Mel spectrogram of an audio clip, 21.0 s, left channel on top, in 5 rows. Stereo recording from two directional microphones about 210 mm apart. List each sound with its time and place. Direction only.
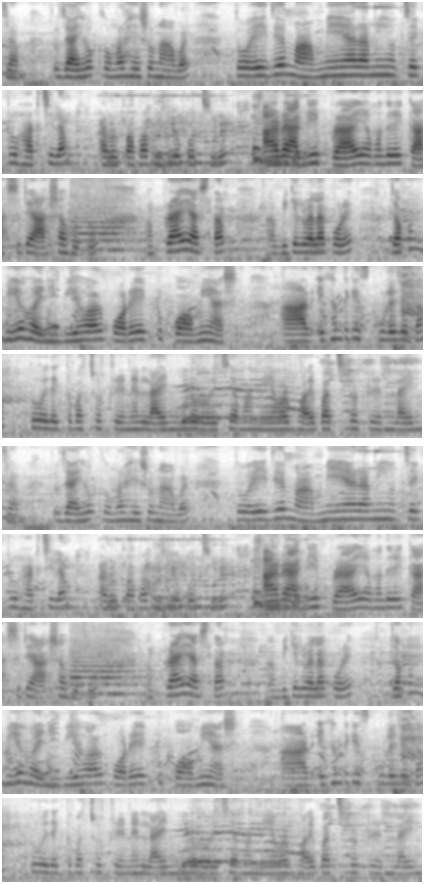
0.0 s a woman's voice: 20° left (ahead or behind)
6.7 s a woman's voice: 25° left (ahead or behind)
18.6 s speech: 5° left (ahead or behind)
